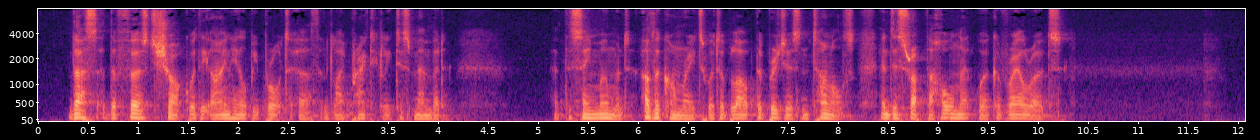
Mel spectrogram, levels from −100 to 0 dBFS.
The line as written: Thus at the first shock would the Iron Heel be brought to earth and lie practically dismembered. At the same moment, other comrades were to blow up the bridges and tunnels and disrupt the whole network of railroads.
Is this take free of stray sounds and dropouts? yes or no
yes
